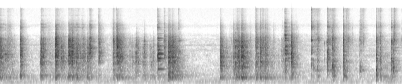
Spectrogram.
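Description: Wooden chopsticks scraping and tapping in a stainless steel pot while a metal steamer tray is moved about, clinking and knocking against it: an irregular run of clicks, knocks and short scrapes.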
